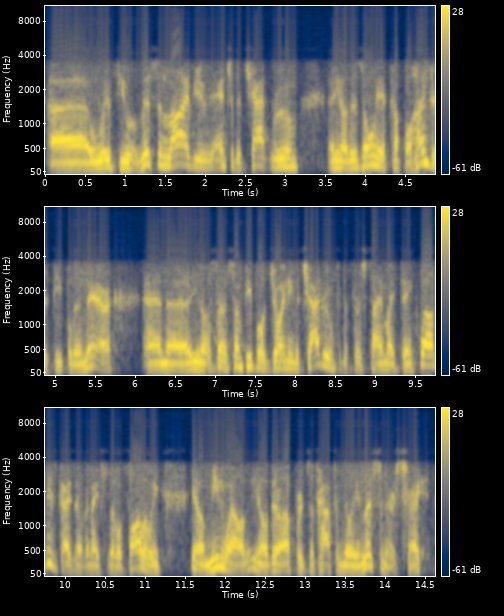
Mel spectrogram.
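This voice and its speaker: A man who is a podcaster, chatting casually as an interview guest in a halting, affable way. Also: mid-range voice, lively intonation, no room sound. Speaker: podcaster guest plugging his show. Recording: muffled internet radio connection.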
